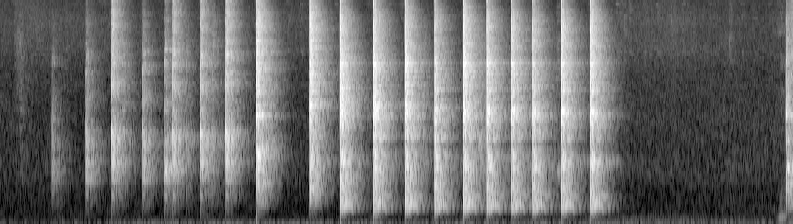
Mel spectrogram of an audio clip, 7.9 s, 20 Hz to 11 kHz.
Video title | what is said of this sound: BMW 318d N47 Diesel Timing Chain – Sump & Timing Cover Removal (Part 5) | the sound changes as you're tapping it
